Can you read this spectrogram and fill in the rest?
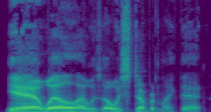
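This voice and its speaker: A man's voice: on the low side, moderate pace, fairly bright tone. A man voicing a grumpy, stubborn old man in a story, with curt, sardonic, dismissive delivery. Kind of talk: storybook character dialogue.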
